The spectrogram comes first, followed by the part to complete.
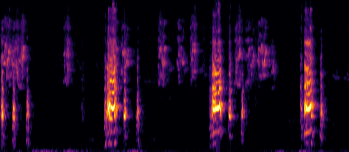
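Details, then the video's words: Cackling of a hen that has just laid: loud coarse squawks with short cluck trains, separated by quiet pauses, and faint higher chirps in between. "SUARA AYAM SETELAH BERTELUR | AYAM BERKOTEK | AYAM BETINA BERTELUR"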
